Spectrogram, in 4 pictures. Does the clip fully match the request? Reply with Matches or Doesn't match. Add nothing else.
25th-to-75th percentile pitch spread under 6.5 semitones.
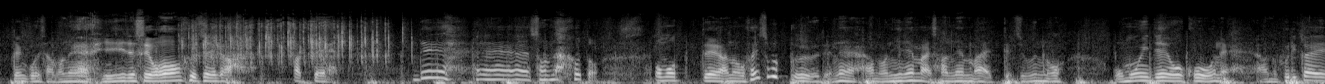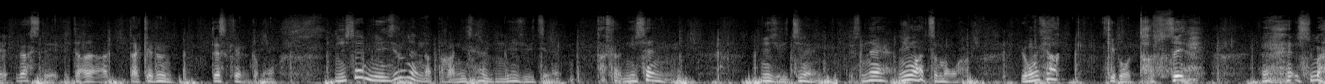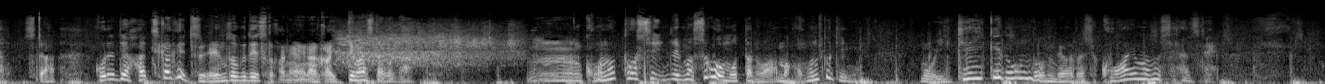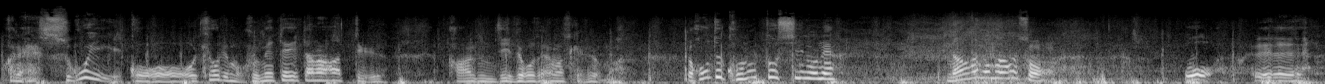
Doesn't match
